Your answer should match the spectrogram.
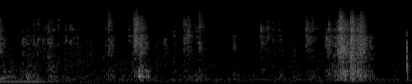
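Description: A paper bag being pulled open and handled, with scattered crinkling and rustling and the loudest rustle about three and a half seconds in.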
